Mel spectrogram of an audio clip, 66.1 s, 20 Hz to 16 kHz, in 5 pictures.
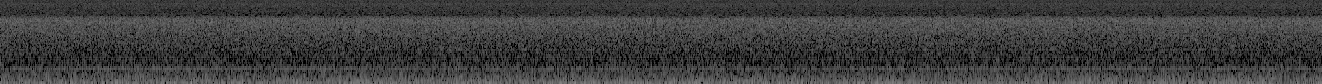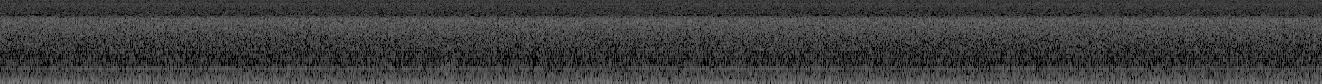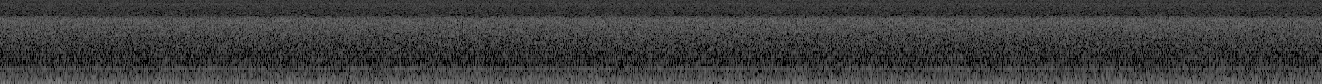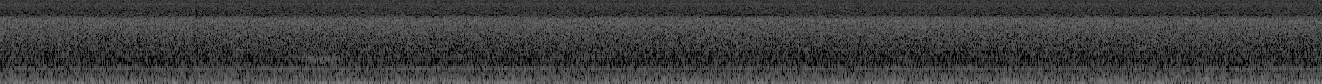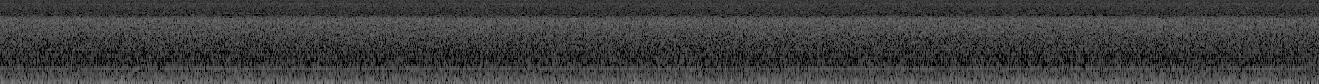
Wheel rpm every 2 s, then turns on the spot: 0, 0, 0, 0, 0, 0, 0, 0, 0, 0, 0, 0, 0, 0, 0, 0, 0, 0, 0, 0, 0, 0, 0, 0, 0, 0, 0, 0, 0, 0, 0, 0, 0.
none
